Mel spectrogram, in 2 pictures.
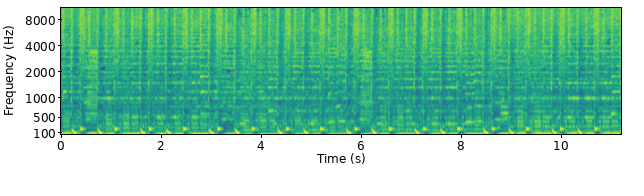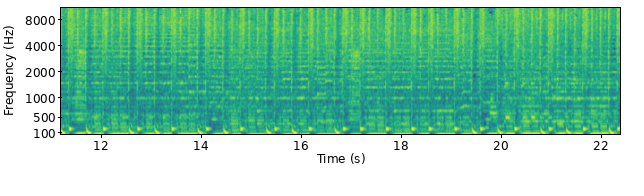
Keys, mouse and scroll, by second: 0.0-2.4 typing, 17.7 shift+click, 17.9-18.2 shift+scroll down 1, 18.3 shift+click, 18.5 right click, 19.5 scroll up 1, 19.8 ctrl+z, 20.0 ctrl+z, 21.2 shift+click, 21.6-22.0 shift+scroll down 1.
